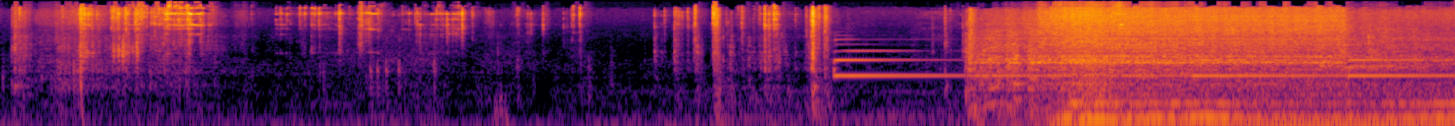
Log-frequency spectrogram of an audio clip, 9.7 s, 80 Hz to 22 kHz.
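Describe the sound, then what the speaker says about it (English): A 1993 Ford Mustang Fox-body convertible's engine cranks briefly and fires up, settling into a loud, steady idle after quieter handling noises and jangling keys. "It'll turn over a bit before it fires up."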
